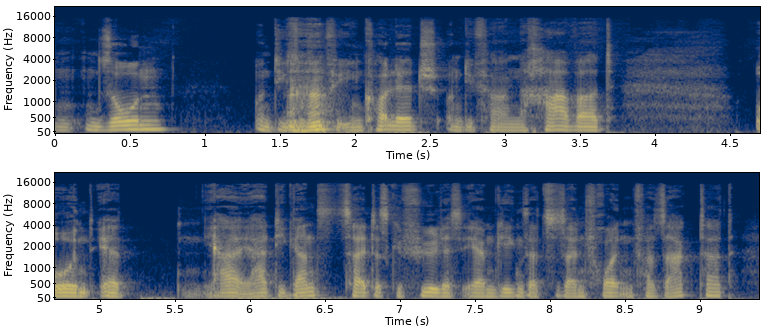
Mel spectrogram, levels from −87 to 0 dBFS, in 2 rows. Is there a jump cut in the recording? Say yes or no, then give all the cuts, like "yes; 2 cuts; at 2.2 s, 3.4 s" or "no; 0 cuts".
no; 0 cuts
